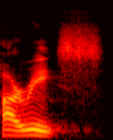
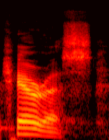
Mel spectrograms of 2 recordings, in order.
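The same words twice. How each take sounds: First: It is pronounced with the Greek letter sounds. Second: It is pronounced the common English way. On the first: "It's really properly pronounced charis because there's some letters that sound different in the Greek" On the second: "That's how we pronounce it"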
